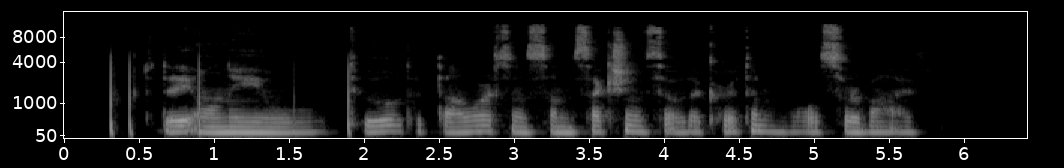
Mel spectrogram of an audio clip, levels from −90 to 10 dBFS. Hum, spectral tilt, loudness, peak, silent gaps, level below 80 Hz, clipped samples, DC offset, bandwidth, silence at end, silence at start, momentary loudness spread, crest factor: none; -5 dB/octave; -41 LUFS; -18 dBFS; none; -74 dBFS; under 0.1%; under 0.1%; 11.5 kHz; 0.75 s; 0.3 s; 10 LU; 22 dB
